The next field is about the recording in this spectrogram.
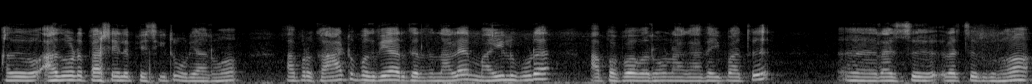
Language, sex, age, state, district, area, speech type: Tamil, female, 60+, Tamil Nadu, Tiruchirappalli, rural, spontaneous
